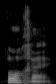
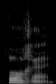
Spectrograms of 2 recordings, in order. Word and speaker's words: forêt: forest, le forêt, le forêt. You notice that the word does not change pronunciation, but instead indicates that the word used to be spelled F-O-R-E-S-T, even though now the S is not pronounced.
